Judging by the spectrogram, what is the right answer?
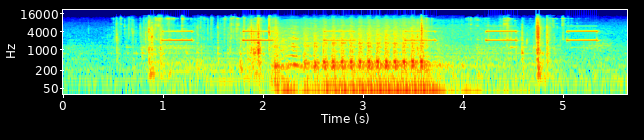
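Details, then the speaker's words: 2002 BMW 325i four-door, owner added gas: door chimes, then starter cranks with even rapid chugging for over a second but never fires; crank, no start, cause unknown (owner wonders fuel pump or starter). "um whenever I turn the ignition it always it cranks but it doesn't start"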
